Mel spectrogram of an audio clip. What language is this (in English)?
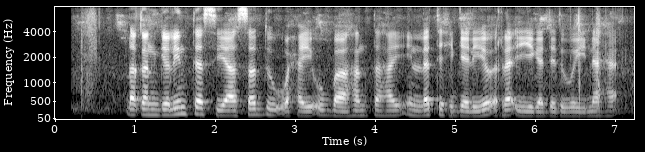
Somali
